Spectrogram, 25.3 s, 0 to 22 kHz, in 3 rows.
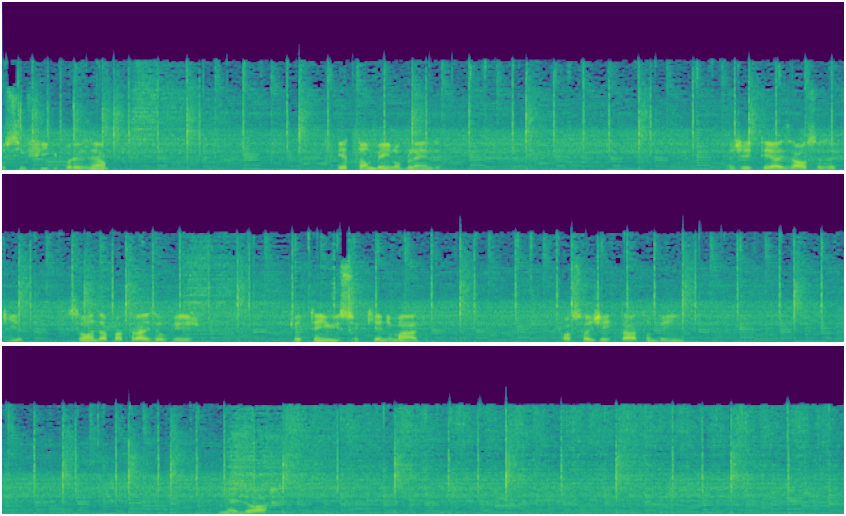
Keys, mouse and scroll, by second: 1.7 click, 3.6-6.6 drag, 7.1 click, 9.9-14.4 drag, 15.9 click, 18.9 click, 21.2-25.2 drag.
